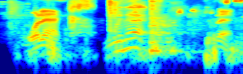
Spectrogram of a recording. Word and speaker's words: Winneck: Winneck. Yep. Just like it's spelled.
